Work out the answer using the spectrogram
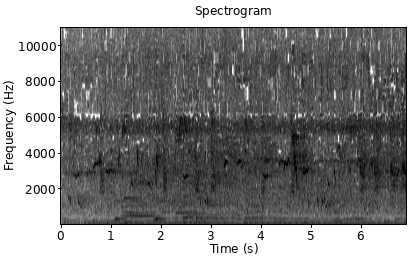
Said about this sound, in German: Über deinem Kopf hörst du das wohlige Krächzen eines Papageis. Woher mag es nur kommen? Du erhebst deinen Blick und siehst ein Araspaar, das dich ganz neugierig anblickt.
